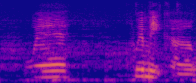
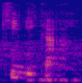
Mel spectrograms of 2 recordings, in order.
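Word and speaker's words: química: we don't pronounce it qu qu we say kimika like this that Q sounds like a k so he me okay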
